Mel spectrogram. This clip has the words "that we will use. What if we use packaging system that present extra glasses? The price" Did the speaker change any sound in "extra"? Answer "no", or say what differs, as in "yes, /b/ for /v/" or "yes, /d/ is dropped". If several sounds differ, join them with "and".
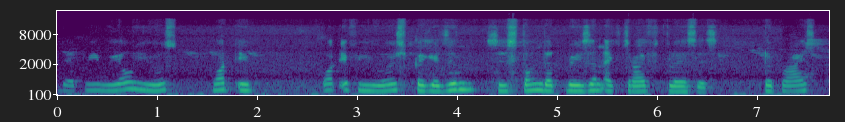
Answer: yes, /s/ is dropped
